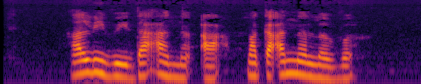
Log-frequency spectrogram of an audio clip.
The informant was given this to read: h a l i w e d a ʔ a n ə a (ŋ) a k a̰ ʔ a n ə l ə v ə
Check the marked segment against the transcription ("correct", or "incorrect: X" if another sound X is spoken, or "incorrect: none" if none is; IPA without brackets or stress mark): incorrect: m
